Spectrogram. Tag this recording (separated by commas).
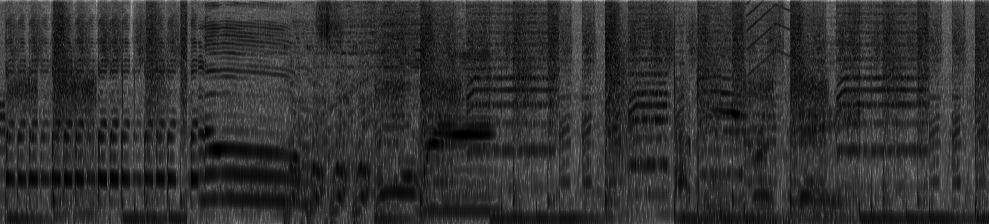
Electronica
